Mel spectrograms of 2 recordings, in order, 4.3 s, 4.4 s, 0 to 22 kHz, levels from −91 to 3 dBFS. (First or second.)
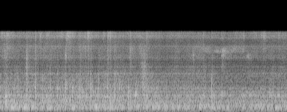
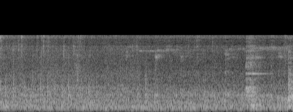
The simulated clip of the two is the first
